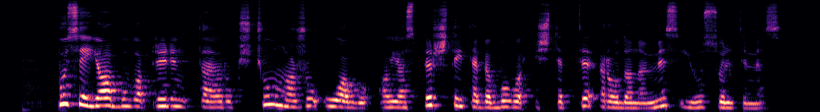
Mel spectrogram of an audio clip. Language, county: Lithuanian, Vilnius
